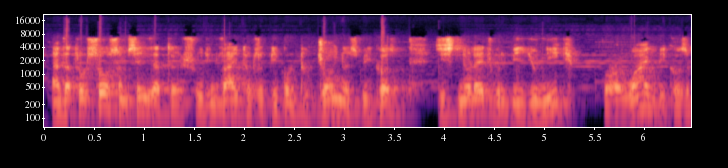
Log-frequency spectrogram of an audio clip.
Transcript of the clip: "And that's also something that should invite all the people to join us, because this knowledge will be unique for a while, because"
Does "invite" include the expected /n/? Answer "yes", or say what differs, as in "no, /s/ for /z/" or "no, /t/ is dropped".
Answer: yes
